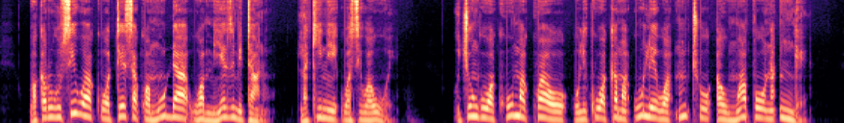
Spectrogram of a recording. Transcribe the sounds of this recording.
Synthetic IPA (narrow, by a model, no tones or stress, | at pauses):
wakaɾuhusiwakuwatɛsakwamuɗawamiɛzimitanɔ̰ | lakiniwasiwauwɛ̰ | ut͡ʃuŋɡuwakuumakwaɔulikuwakamaʔulɛwam̩tʰuʔaumwapɔnaʔŋ̩ɡɛ̰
